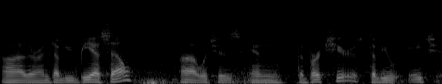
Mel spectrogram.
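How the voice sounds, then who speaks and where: A man chatting casually as an interview guest, courteous and halting, often repeating words as he goes. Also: deep voice, lively intonation, a little mellow, a little hiss or hum. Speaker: guest, radio show writer. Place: community television studio.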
